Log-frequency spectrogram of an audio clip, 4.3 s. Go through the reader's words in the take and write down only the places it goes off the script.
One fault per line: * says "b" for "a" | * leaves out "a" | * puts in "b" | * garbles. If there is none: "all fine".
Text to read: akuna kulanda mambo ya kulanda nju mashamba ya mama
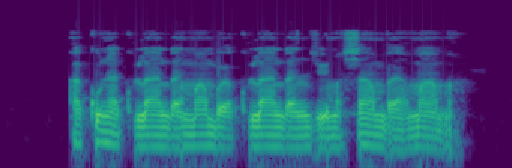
all fine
